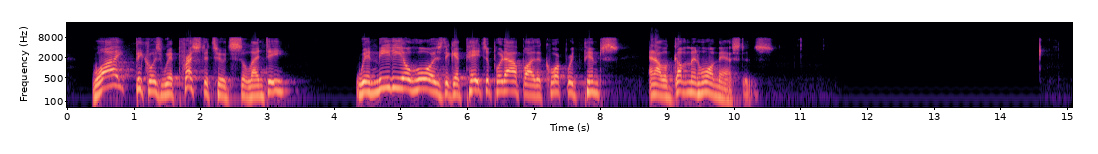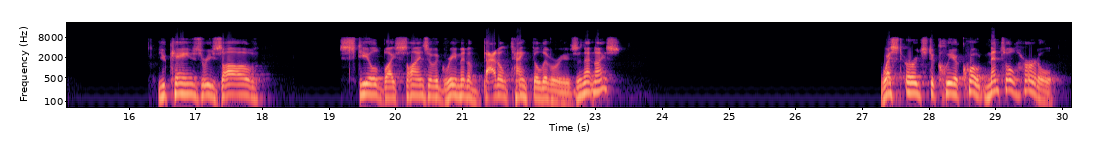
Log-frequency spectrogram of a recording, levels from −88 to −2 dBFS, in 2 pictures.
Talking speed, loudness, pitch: 90 wpm, -22 LUFS, 140 Hz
